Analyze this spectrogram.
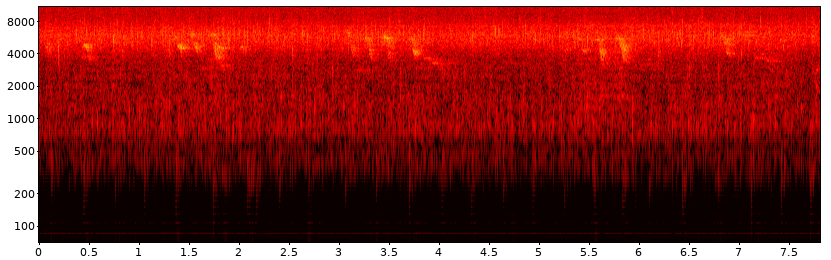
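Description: Faint bubbling of a thick yogurt-and-pea curry simmering in a kadai, with small soft pops. A few faint, short, high chirps come through it, the most about one and a half, three and a half and six seconds in.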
